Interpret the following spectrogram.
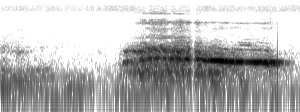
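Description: African grey parrot giving one drawn-out, whining call that falls slightly in pitch, starting about a second in and lasting about a second.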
